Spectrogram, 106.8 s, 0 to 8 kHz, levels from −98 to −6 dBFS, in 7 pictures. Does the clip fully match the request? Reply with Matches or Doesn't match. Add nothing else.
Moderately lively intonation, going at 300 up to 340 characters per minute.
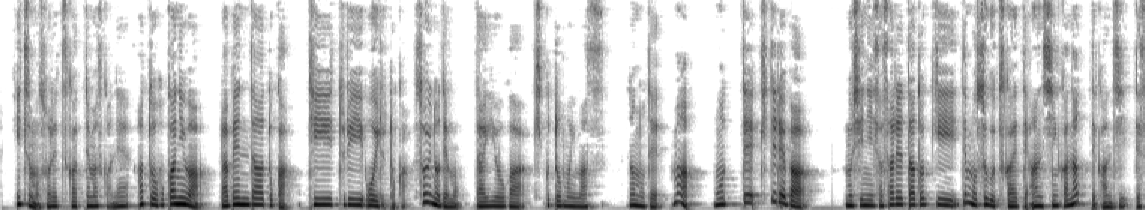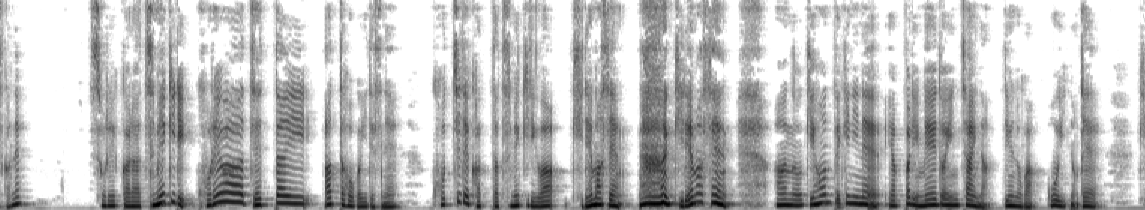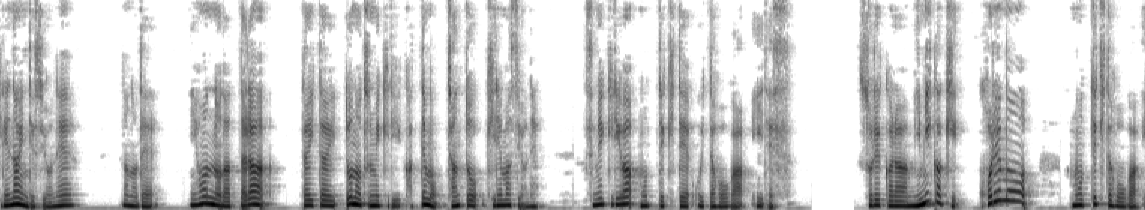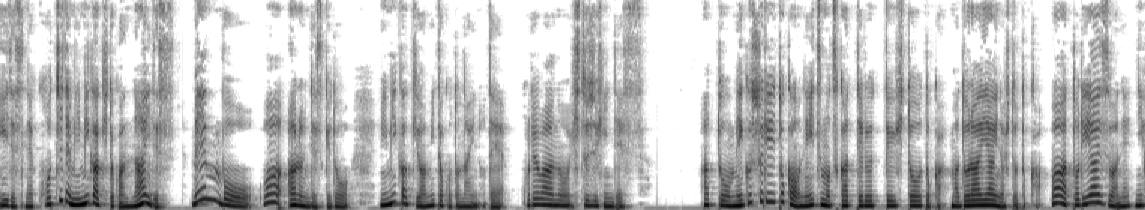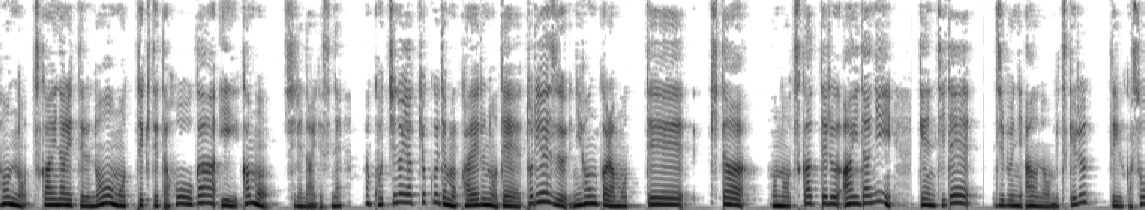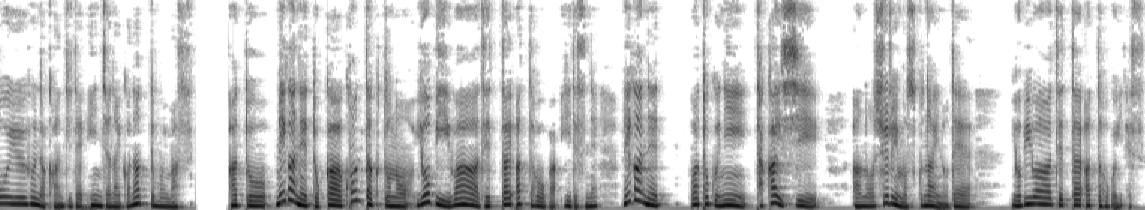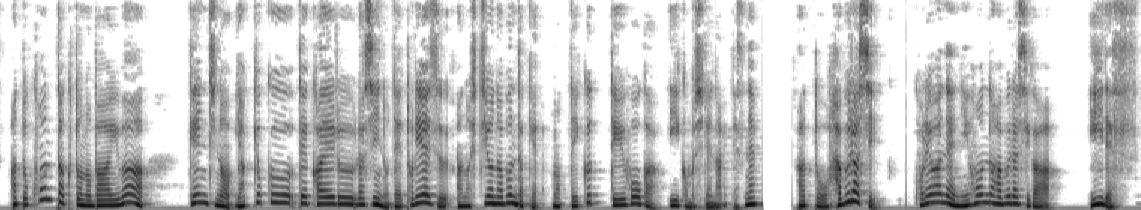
Doesn't match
